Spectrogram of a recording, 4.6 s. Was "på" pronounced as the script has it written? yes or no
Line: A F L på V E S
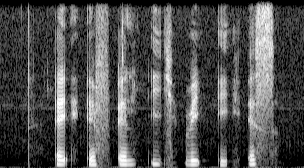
no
